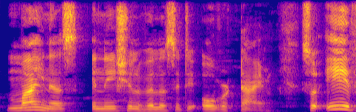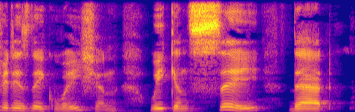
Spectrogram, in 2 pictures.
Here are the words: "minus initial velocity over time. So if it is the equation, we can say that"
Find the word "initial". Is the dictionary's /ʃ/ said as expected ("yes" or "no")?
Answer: yes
